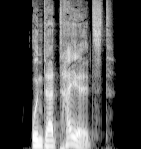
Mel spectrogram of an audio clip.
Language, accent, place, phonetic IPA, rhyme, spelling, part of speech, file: German, Germany, Berlin, [ˌʊntɐˈtaɪ̯lst], -aɪ̯lst, unterteilst, verb, De-unterteilst.ogg
- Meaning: second-person singular present of unterteilen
